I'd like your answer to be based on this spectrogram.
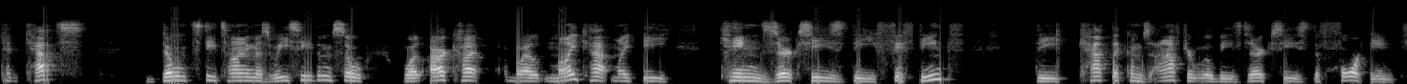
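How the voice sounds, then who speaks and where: A man's voice: a little high, slow, low-quality recording. A man chatting casually on a voice call, rambling and playful, laughing often. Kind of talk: casual chat.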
